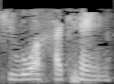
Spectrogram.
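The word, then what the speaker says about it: Shiluach HaKain (שילוח הקן): The Meloh HaRom in the back of the Gemara brings down that it's called Shiluach HaKain, with a tsere for Kain. Shiluach HaKain. The reason for it being that the correct translation for it would be Kain.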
